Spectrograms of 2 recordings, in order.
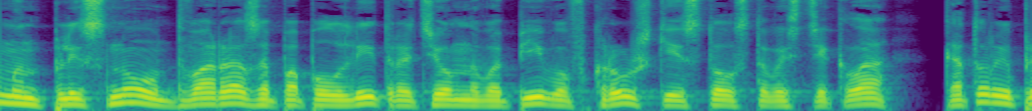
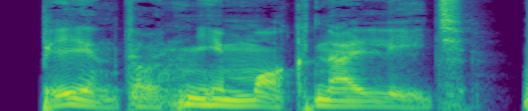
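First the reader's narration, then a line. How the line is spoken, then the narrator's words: Old man grumbling. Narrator (Russian): ворчал старик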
